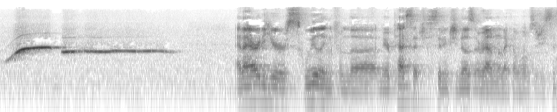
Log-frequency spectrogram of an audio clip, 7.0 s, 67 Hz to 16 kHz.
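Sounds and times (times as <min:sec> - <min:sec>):
person whistling a short personal signal call: 0:00.0 - 0:02.3
speech: 0:03.0 - 0:06.9.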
